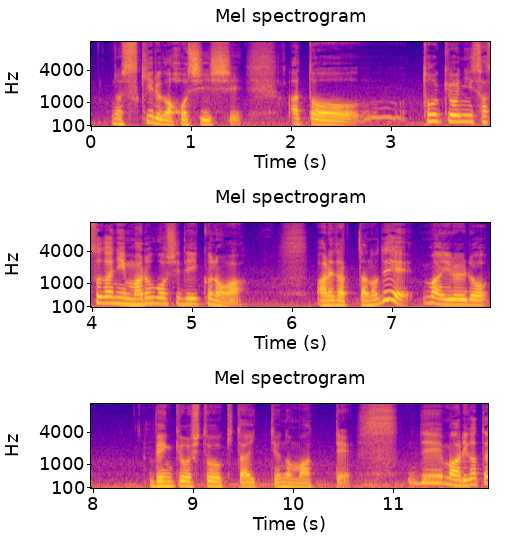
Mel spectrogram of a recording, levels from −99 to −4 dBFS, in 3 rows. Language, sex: Japanese, male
